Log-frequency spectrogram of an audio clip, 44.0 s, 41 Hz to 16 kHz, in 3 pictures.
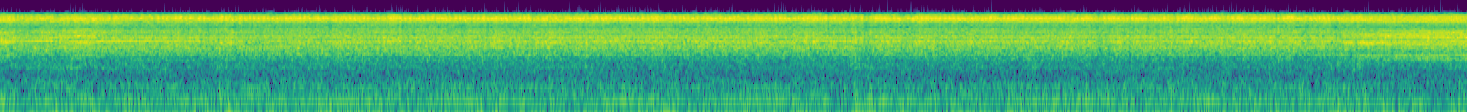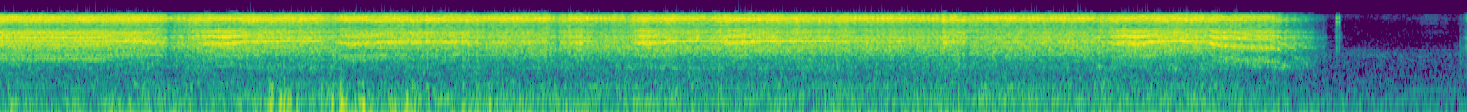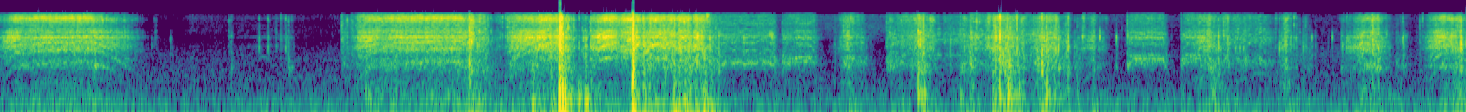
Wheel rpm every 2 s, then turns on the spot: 230, 230, 230, 240, 240, 230, 230, 210, 220, 230, 230, 230, 230, 180, 30, 40, 60, 100, 70, 30, 20, 20.
none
